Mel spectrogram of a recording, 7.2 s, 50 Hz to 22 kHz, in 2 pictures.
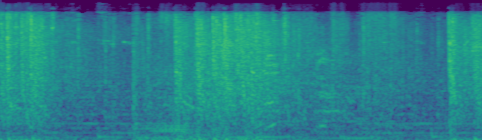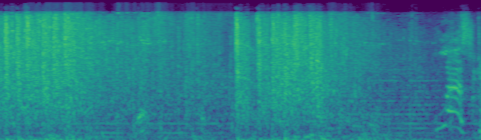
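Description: Rapid gunfire and blaster shots in the PS5 game Ratchet & Clank: Rift Apart, dense bursts layered with explosions and game effects, loud and continuous with a brief lull midway.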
